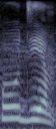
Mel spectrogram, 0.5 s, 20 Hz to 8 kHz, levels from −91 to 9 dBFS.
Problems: background sounds at intervals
